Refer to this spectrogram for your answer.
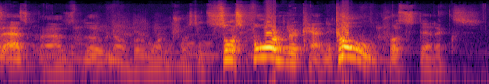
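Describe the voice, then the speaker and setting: A man voicing a cheerful corporate intercom announcement that stutters and repeats words like a glitch. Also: medium pitch.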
